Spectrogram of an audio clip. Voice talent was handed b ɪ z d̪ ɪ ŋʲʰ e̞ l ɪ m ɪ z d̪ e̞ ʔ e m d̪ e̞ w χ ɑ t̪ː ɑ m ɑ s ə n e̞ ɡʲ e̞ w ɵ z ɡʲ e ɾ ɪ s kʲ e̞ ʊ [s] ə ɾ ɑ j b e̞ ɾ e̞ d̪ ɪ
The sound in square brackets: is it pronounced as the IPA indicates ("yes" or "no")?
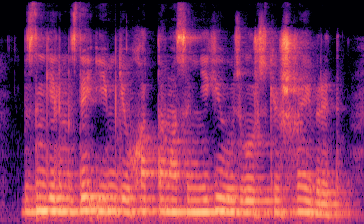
no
